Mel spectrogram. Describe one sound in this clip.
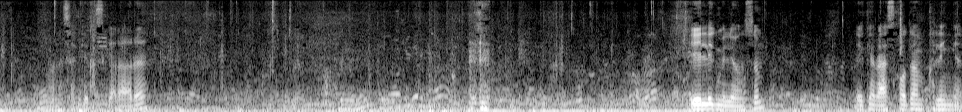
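Men talk nearby with animation.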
